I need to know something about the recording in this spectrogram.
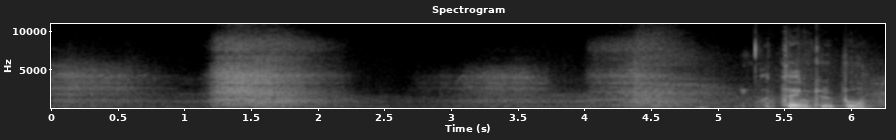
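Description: A person breathes softly, close by.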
